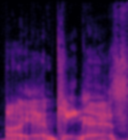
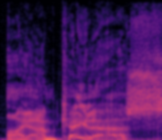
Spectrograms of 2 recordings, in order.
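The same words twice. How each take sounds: First: The voice is light, not deep or booming. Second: The voice is deep, loud and booming. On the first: This is how the character actually sounded. "it's more like" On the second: This is how the character was expected to sound. "thunderous uh, baritone that I thought Kahless would have"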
